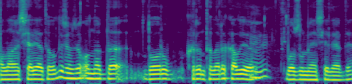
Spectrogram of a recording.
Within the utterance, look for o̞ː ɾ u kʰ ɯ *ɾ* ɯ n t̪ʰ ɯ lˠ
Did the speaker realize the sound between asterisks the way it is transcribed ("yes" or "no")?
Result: yes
